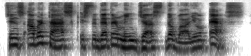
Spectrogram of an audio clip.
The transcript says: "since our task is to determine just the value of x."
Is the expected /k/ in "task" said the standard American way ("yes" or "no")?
yes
